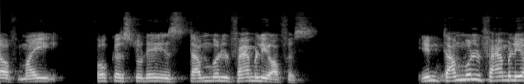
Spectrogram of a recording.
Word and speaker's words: Tamwil: Arabic it means wealth in fact the right pronunciation is tum whe but uh for all branding and other purpose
